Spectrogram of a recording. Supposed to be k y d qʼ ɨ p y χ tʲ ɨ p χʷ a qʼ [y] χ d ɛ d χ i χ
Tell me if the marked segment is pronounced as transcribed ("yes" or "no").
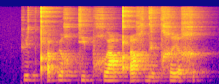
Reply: no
